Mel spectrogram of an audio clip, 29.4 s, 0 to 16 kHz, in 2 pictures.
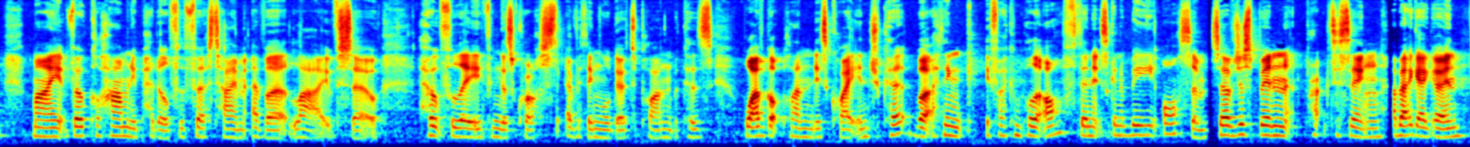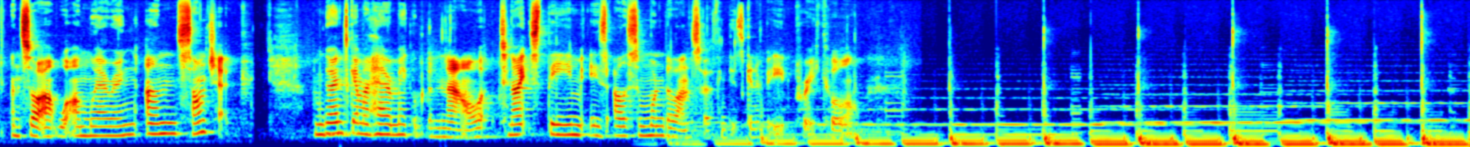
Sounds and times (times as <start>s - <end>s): Speech: 0.3s - 17.1s, 17.8s - 23.4s
Music: 21.4s - 29.4s.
